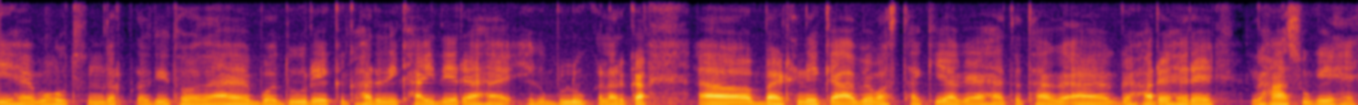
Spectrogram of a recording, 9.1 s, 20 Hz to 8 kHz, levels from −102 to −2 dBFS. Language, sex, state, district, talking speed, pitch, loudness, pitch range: Hindi, male, Uttar Pradesh, Etah, 210 wpm, 155 Hz, -19 LUFS, 150-155 Hz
